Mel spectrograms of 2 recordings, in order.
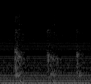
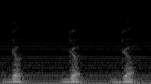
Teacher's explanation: you can hear the vocal cords now coming into play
